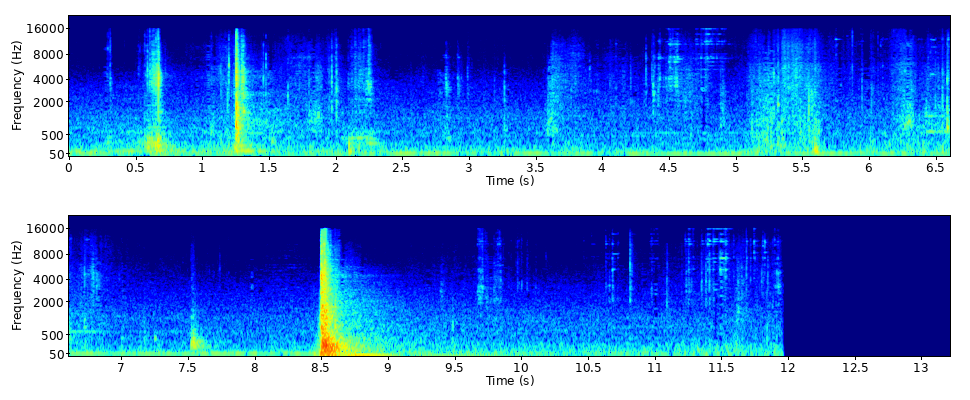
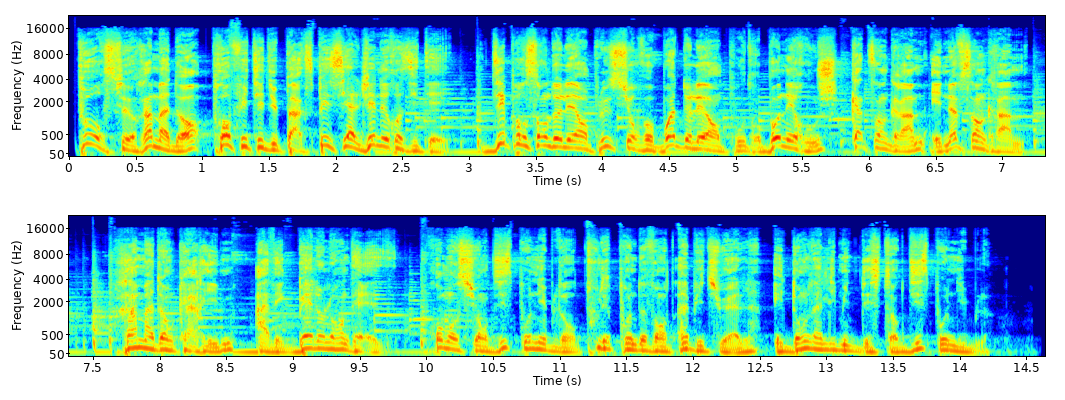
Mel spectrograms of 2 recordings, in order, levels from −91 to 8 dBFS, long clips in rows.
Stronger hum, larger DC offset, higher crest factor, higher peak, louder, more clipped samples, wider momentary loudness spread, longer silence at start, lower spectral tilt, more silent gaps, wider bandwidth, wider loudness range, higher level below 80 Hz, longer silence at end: neither; neither; first, 28 dB vs 14 dB; about the same, 0 dBFS vs 0 dBFS; second, -20 LUFS vs -13 LUFS; neither; first, 24 LU vs 7 LU; about the same, 0.15 s vs 0.05 s; about the same, -4 dB/octave vs -3.5 dB/octave; neither; second, 16 kHz vs 19.5 kHz; first, 22 LU vs 3 LU; second, -40 dBFS vs -32 dBFS; first, 1.7 s vs 0.4 s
